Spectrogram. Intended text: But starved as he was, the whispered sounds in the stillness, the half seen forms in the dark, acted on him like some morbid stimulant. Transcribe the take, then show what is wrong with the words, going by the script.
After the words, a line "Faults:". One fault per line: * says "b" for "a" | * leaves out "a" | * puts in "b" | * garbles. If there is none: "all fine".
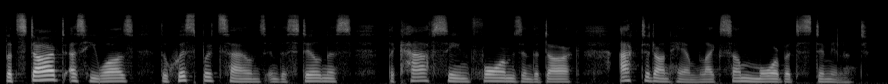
But starved as he was, the whispered sounds in the stillness, the calf seen forms in the dark, acted on him like some morbid stimulant.
Faults:
* says "calf" for "half"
